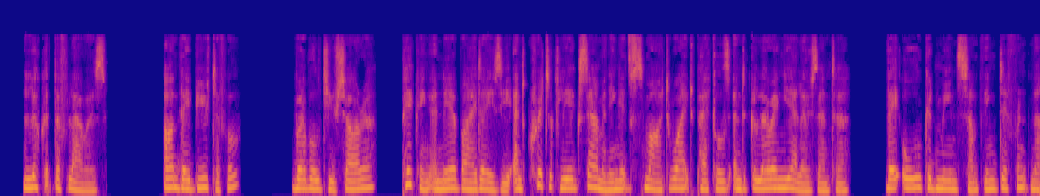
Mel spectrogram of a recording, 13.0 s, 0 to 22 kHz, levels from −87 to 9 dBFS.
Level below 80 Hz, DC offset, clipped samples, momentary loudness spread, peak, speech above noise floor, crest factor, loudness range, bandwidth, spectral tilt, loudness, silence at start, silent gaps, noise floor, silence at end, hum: -58 dBFS; under 0.1%; under 0.1%; 7 LU; -4 dBFS; over 71 dB; 16 dB; 2 LU; 10.5 kHz; -6 dB/octave; -20 LUFS; 0.3 s; 1.39-1.99 s, 3.06-3.41 s, 10.68-11.03 s; under -90 dBFS; 0 s; none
